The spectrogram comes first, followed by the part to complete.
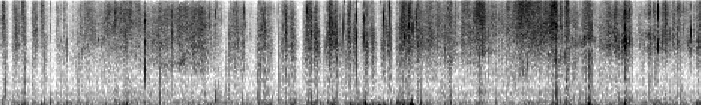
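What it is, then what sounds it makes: Clear vinyl gloves. Thin clear disposable vinyl gloves, worn on both hands, have their gloved fingers and palms rubbed against each other close up. This makes continuous bright crinkling and squeaky rustling with many quick, sharp ticks. The rustle swells and eases in soft waves over about nine seconds.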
